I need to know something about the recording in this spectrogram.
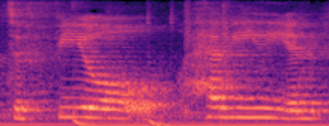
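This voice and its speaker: A woman's voice: medium pitch, little pitch movement, drawn-out words, darkish tone. Very echoey young woman vlogger with a cold. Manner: earnest, frequent "like" as a filler. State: sick with a cold, congested. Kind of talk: casual reflective vlog talk. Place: unfurnished apartment room, indoors. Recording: very echoey empty room, music underneath.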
